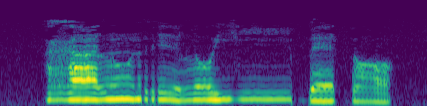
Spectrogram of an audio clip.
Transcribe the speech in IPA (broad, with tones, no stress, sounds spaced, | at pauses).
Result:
ɣ a˦ l ũ˦ r ɪ˦˨ l o˦ j iː˦ ɓ ɛ˨ ɗ ɔ˨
